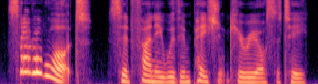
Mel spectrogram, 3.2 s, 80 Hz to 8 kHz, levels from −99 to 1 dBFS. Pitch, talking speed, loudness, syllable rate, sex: 230 Hz, 130 wpm, -18 LUFS, 5.2 syllables/s, female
